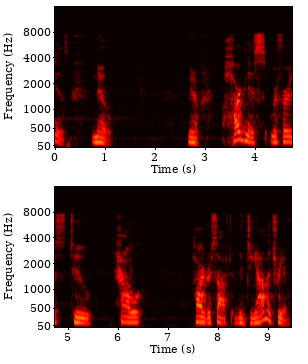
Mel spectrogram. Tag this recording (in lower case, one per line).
speech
